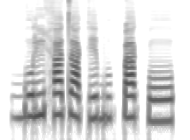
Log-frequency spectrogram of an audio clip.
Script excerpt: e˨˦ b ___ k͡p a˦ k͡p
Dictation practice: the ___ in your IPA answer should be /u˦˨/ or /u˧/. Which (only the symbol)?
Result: u˧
